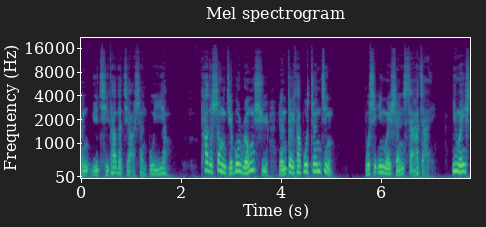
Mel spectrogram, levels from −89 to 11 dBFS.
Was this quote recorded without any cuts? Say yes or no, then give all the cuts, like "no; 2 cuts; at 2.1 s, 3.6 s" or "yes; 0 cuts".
yes; 0 cuts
